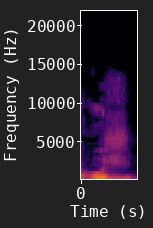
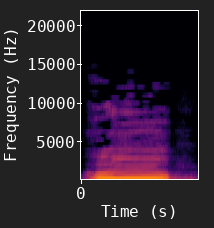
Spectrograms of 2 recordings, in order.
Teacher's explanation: हुई, हुज नहीं पढ़ना, हुज गलत, हुई नोज में साउंड लेके जाएंगे, गुन्ना के साथ इदगाम करेंगे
